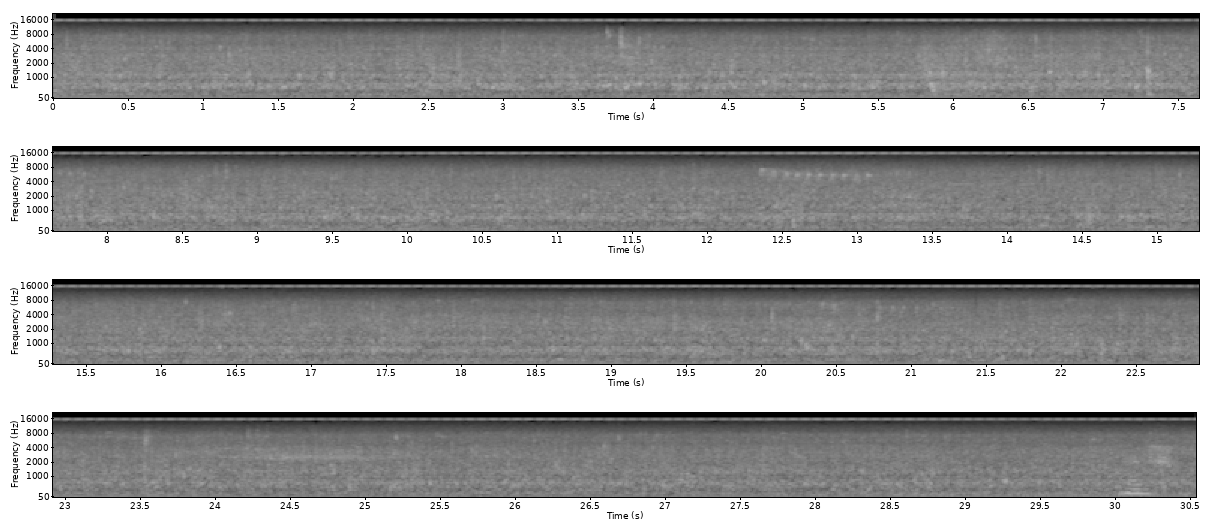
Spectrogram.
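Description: Shallow river running over stones: a steady rush of flowing water.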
